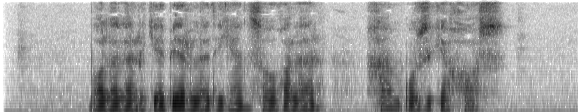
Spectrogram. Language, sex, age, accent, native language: Uzbek, male, 18-24, Toshkent viloyati, Uzbek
